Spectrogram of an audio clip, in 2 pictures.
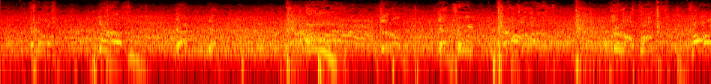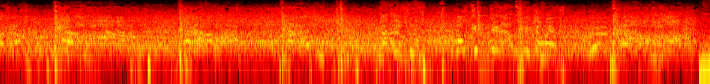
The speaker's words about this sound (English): He goes more chair crazy. Yeah, uh, it keeps going. You get the idea. He fucks him up with the chair. He beat the shit out of him.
